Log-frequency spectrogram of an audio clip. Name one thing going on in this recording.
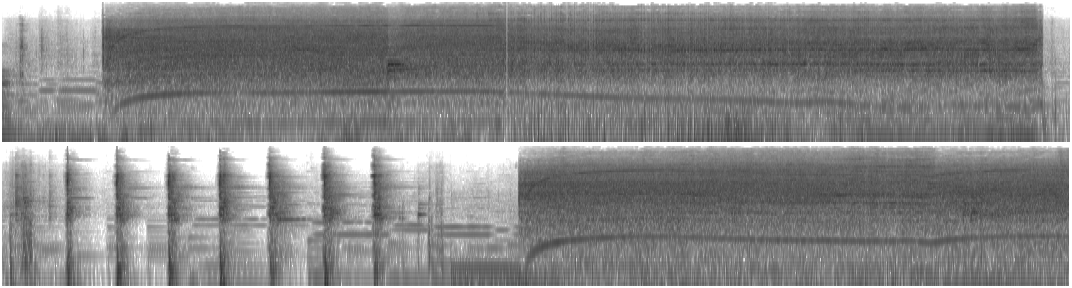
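An angle grinder whines loudly as it cuts into a metal pipe.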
